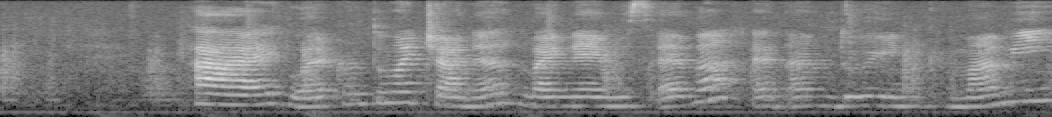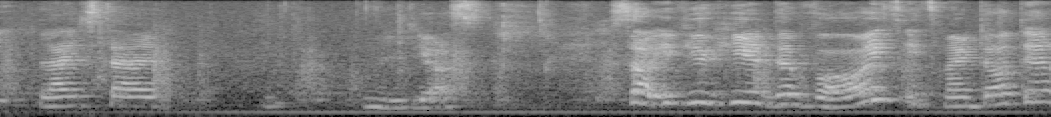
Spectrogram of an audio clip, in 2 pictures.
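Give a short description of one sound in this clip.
A young woman talks calmly and clearly into a close microphone.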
